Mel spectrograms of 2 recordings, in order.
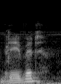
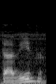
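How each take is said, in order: First: The name is pronounced the English way. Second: The name is pronounced the Spanish way.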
